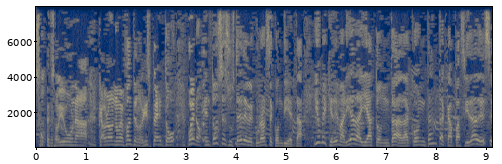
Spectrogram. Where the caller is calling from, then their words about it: Uruguay; de Uruguay.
